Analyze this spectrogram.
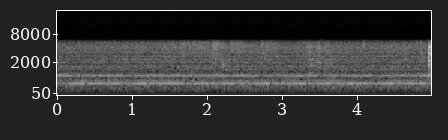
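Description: Steady electrical hum and hiss of the recording, two held tones over a background hiss, with a single click at the very end.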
